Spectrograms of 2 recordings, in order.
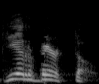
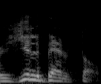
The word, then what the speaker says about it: Gilberto: and the chief vocalist zhao girberto or gilberto the proper pronunciation and they record a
